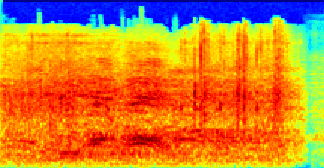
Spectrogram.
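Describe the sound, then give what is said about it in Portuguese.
A dense crowd of protesters fills the main streets and avenues of Paris, protesting a government decision making a vaccination certificate mandatory. It roars continuously, many voices blending into a loud, broad wash with scattered shouts rising above it, cutting off abruptly near the end. “As principais ruas e avenidas de Paris ficaram tomadas pela multidão.”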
